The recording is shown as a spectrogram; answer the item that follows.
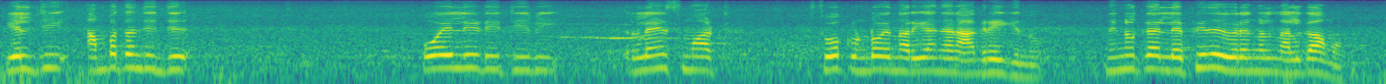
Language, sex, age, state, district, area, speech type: Malayalam, male, 45-60, Kerala, Alappuzha, rural, read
